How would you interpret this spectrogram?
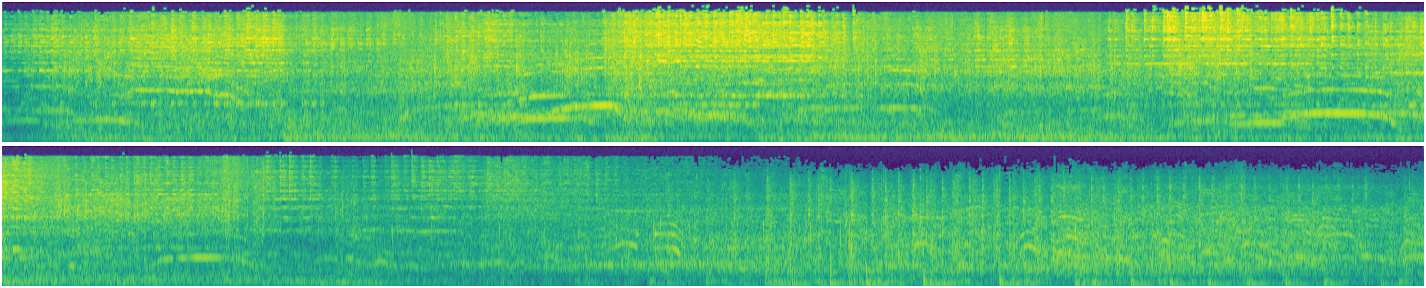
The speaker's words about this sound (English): Like a piece of music that if you just sit and listen to the crowd, you hear like how it swells and dives and peaks and then suddenly bursts. It sounds to me like an orchestra.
